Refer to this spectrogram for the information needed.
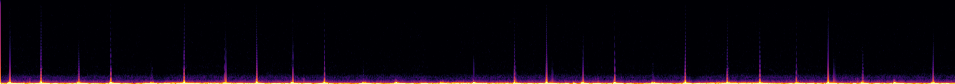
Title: ♡ ASMR ♡ Goth Succubus Fox Girl Gives You Best Heartbeats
